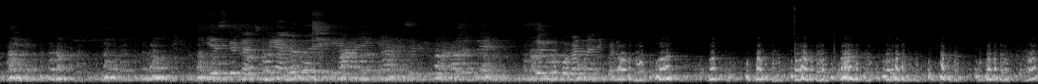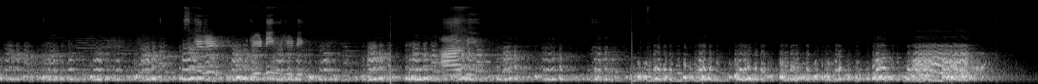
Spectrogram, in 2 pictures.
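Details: Fetal heart sounds on a CTG Doppler monitor during pregnancy: rapid whooshing, galloping pulses at about 130–140 a minute.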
